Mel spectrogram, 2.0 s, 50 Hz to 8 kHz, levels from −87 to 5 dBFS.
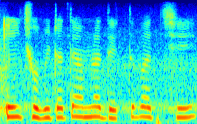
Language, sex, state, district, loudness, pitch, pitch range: Bengali, female, West Bengal, North 24 Parganas, -16 LUFS, 230 Hz, 215-230 Hz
